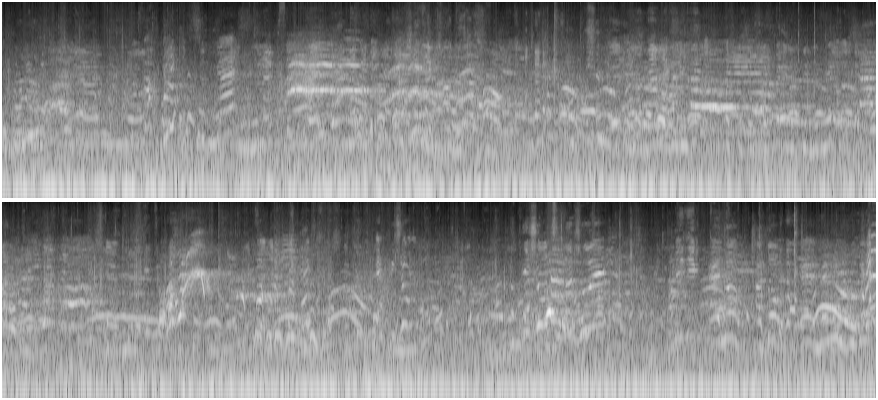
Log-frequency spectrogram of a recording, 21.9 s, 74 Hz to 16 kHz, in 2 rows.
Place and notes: Place du Trocadéro, Paris, France - (360) Children playing and screaming
Recording from a bench in the park - contains mostly children's screams during playtime.
ORTF recording made with Sony D-100
24 September 2018, 13:04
